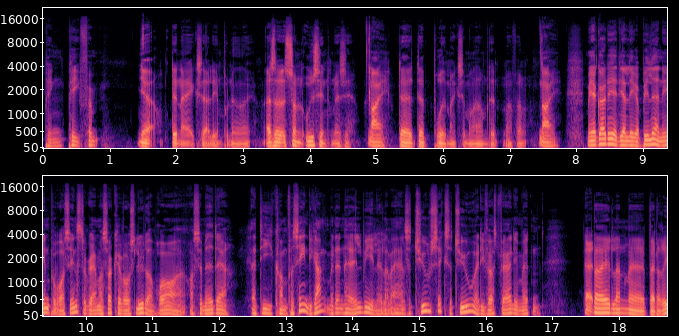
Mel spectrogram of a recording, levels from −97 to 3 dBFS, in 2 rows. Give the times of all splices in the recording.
12.5 s, 17.6 s

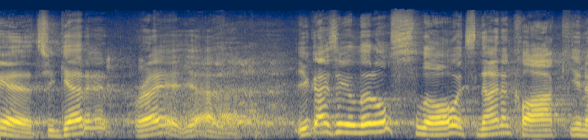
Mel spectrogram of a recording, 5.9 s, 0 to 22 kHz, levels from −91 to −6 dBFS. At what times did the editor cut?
none

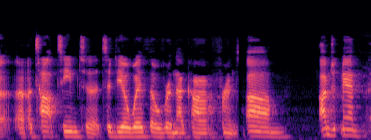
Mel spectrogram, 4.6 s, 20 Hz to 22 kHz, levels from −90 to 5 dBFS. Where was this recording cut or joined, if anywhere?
3.0 s

